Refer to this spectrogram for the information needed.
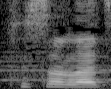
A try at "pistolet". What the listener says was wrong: I believe it's pistolet. In French, you wouldn't pronounce that T at the end, right?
